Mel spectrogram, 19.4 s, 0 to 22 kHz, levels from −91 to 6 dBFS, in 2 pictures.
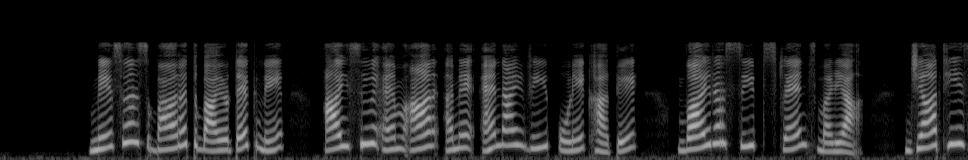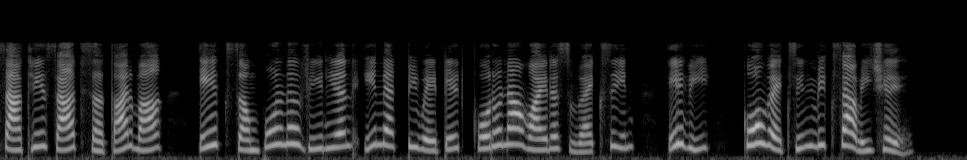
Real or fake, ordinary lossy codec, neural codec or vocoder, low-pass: fake; none; codec, 16 kHz, 1 kbps, FunCodec, trained on Chinese and English, 50 frames a second; 7.2 kHz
